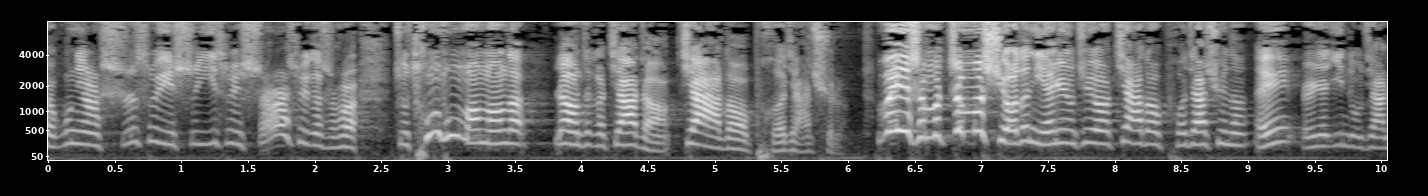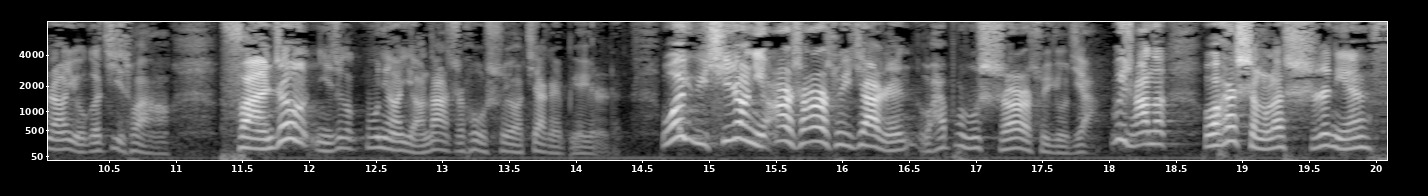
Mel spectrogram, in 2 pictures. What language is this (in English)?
Chinese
